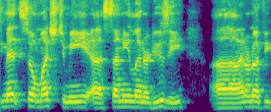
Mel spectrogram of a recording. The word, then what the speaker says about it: Sunny Lenarduzzi: Yes, it's actually just Sunny Lenarduzzi, Lenarduzzi.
